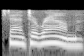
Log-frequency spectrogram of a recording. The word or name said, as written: Santarem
